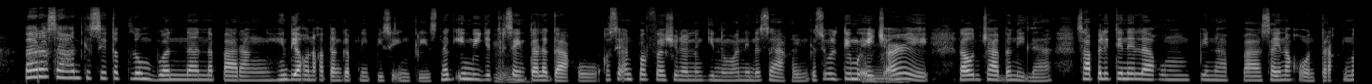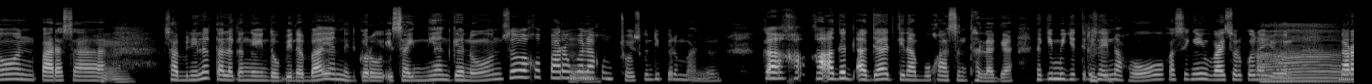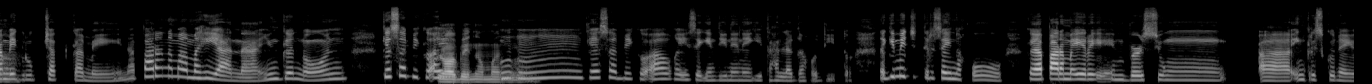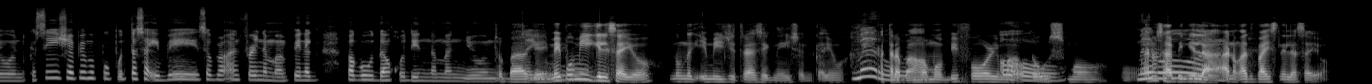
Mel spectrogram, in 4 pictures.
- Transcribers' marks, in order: chuckle; in English: "nag-immediate resign"; in English: "mai-reimburse"; in English: "nag-immediate resignation"
- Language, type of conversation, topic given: Filipino, podcast, Paano mo pinapasiya kung aalis ka na ba sa trabaho o magpapatuloy ka pa?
